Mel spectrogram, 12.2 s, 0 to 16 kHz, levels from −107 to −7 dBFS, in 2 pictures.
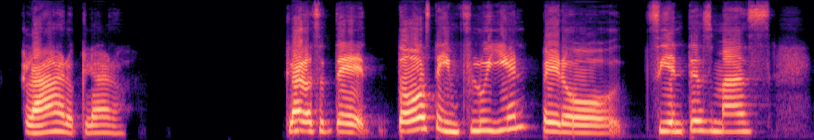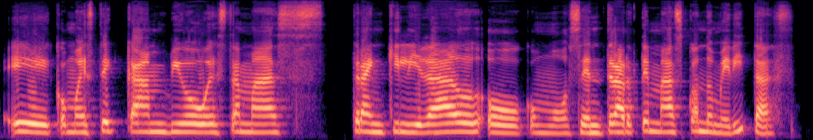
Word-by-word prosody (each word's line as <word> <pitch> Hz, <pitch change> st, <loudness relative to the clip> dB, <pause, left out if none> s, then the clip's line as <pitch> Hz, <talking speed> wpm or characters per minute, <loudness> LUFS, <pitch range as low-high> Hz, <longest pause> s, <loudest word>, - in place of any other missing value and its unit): Claro, 210 Hz, +1 st, +4 dB
claro. 200 Hz, -2 st, -4 dB, 1.2 s
Claro, 250 Hz, 0 st, +7 dB
se 245 Hz, 0 st, -5 dB
te 230 Hz, -2 st, +3 dB
todos 280 Hz, +5 st, +5 dB
te 295 Hz, -, +1 dB
influyen, 260 Hz, +8 st, +1 dB
pero, 205 Hz, -5 st, +2 dB
¿sientes 245 Hz, +1 st, 0 dB
más, 235 Hz, 0 st, 0 dB, 0.5 s
eh, 450 Hz, -3 st, +2 dB
como 215 Hz, +1 st, -5 dB
este 240 Hz, +3 st, -4 dB
cambio, 225 Hz, -1 st, -1 dB
o, 215 Hz, -, +2 dB
esta 215 Hz, +2 st, -5 dB
más 215 Hz, 0 st, -4 dB, 0.2 s
tranquilidad, 220 Hz, -1 st, +1 dB
o 225 Hz, +1 st, -1 dB
o, 195 Hz, -3 st, -1 dB
como 195 Hz, -1 st, -9 dB
centrarte 210 Hz, +4 st, 0 dB
más 220 Hz, -2 st, -2 dB
cuando 225 Hz, -2 st, -4 dB
meditas? 215 Hz, -, -5 dB
225 Hz, 130 wpm, -20 LUFS, 210-245 Hz, 1.2 s, Claro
